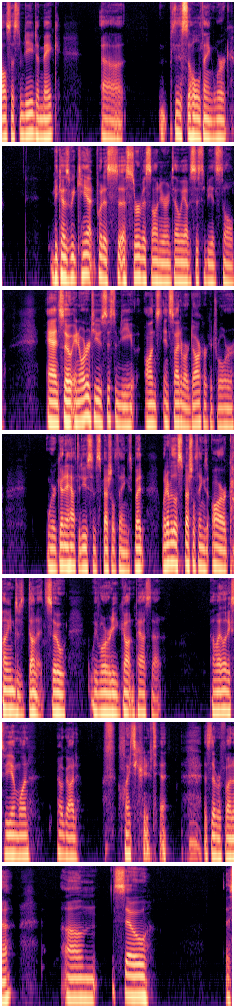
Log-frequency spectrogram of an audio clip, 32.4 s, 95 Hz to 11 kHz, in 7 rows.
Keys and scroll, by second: 32.2-32.4 typing.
